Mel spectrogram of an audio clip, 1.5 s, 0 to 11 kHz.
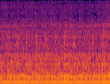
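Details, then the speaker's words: Jeep Grand Cherokee 4.0 (1999 likely not stated? ) "Yeah, I have four pinholes in it from emission shit, so it sounds terrible. Sounds like a fucking diesel Honda Civic or some shit."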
